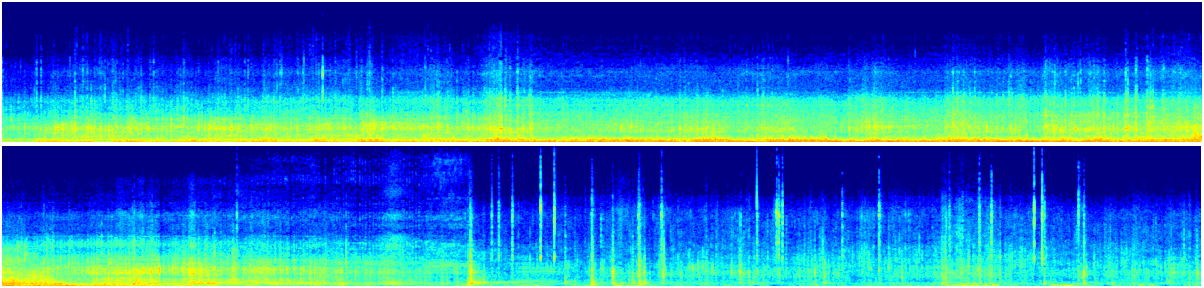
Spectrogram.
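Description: Rockrider mountain bike ridden over a rough trail: wind rush and the rattle of the bike over stones, loud for the first eighteen seconds or so, then quieter with scattered clicks and knocks.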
